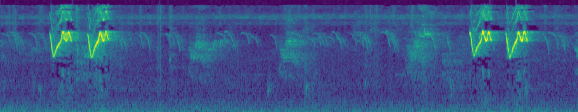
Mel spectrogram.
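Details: Cinereous tit in full song with an unusual voice: a sharp two-note phrase, each note swooping down then up, given twice in quick succession, then repeated about four seconds later over faint background chatter of other small birds.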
